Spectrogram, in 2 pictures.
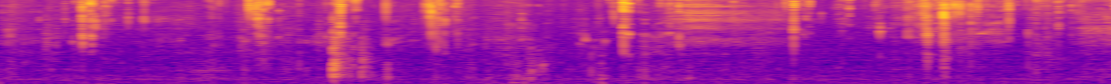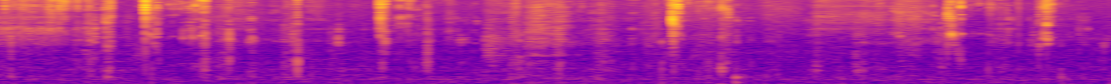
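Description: Close-miked biting and chewing of fried chicken coated in sweet and sour sauce, with many short sharp crackles throughout.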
